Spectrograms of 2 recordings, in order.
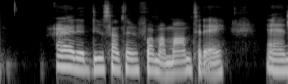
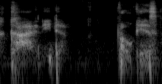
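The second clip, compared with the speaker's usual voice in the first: whispering; 16 dB quieter than usual. Real, not acted. Muttering to herself to refocus.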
